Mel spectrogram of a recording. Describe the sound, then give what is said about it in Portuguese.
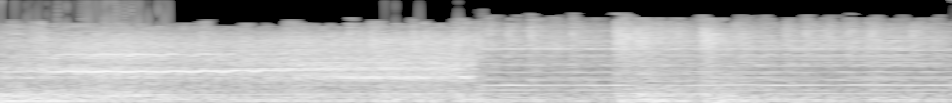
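A car skids with tires squealing loudly and continuously, a high shrieking whine shifting in pitch over a rumbling engine roar, sustained throughout. “Não precisa ir tão rápido, não. Vai, vai mais devagar.”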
